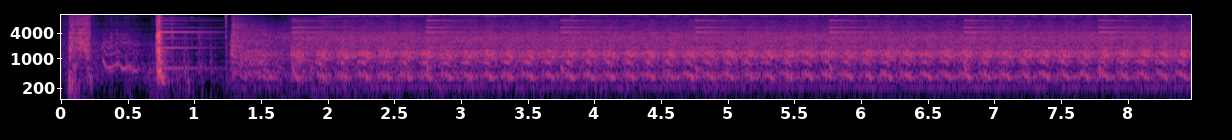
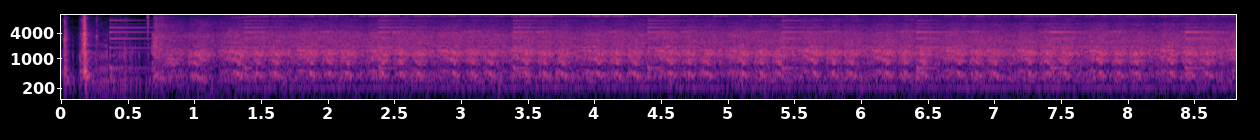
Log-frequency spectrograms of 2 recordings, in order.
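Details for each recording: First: Engine cranking during scan-tool battery and relative compression test, battery holding steady at 9.2 V: steady, even cranking rhythm with no stumbles; good battery, healthy crank. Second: Four-cylinder engine cranking during a relative compression test, battery holding about 9.2V. The starter cranks at about two beats per second but limps, with one stroke in four light. One cylinder has no compression.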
